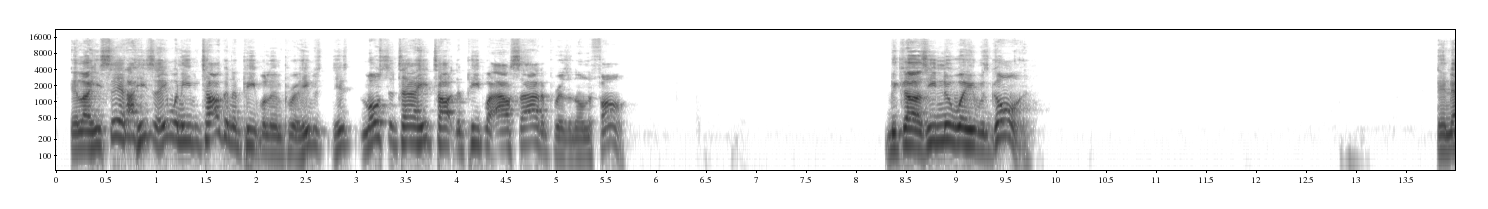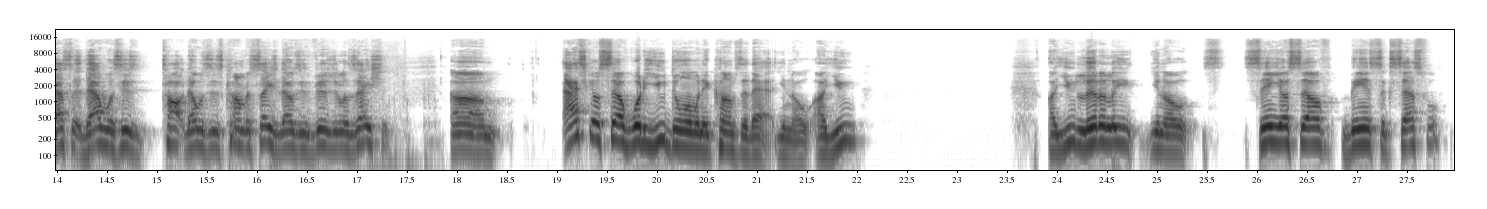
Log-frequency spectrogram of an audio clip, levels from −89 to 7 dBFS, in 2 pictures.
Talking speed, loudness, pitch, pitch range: 165 wpm, -19 LUFS, 150 Hz, 120-170 Hz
